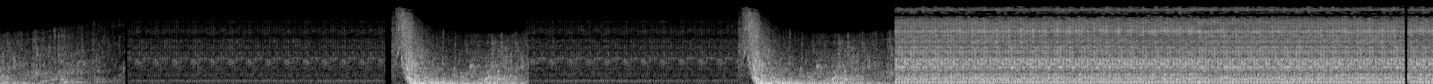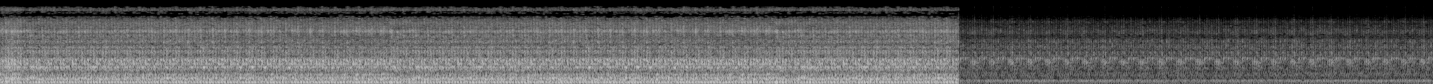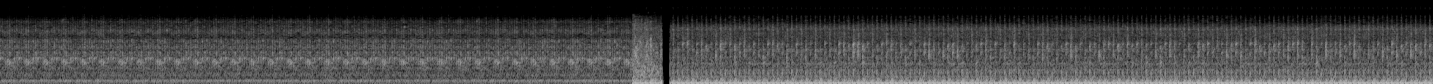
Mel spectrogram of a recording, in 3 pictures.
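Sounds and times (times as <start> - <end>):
vehicle engine idling: 1.2 - 3.9, 5.3 - 7.4, 9.0 - 42.9.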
